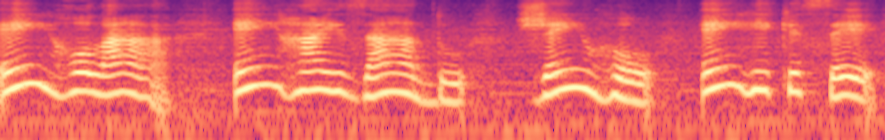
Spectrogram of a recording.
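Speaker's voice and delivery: "enrolar, enraizado, genro, enriquecer" with a strong h-like R after each N; R forte após N. Shown as a demonstration. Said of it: "o R representa um som forte". ("enrolar, enraizado, genro, enriquecer" devagar, com erre forte e aspirado)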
